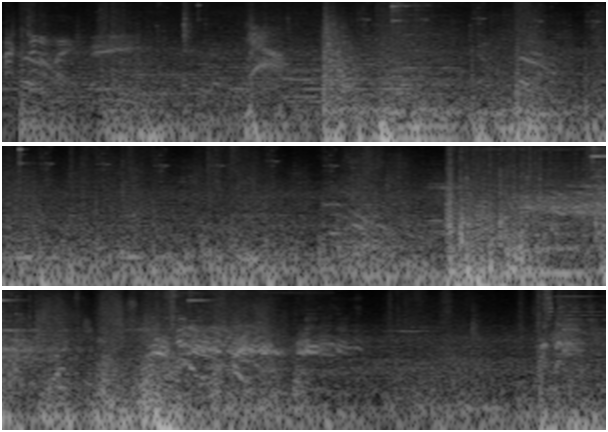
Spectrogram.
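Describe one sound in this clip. Weapons clash and magic blasts burst in a fast-paced fight.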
